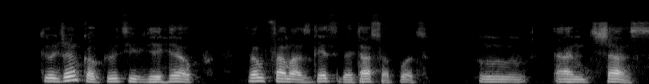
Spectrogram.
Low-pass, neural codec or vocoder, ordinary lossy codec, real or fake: none; codec, 24 kHz, 3 kbps, HILCodec; none; fake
